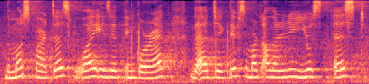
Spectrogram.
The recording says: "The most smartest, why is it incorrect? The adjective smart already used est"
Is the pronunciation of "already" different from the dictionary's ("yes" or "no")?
yes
